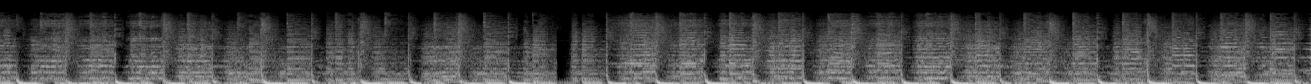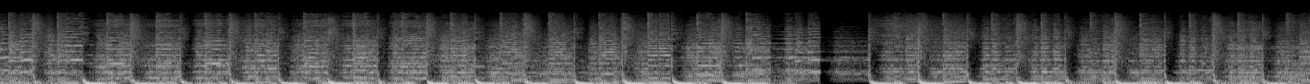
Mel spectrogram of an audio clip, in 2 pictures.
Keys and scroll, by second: 2.9 space, 19.0 ctrl+g, 20.7 2, 21.9 BackSpace, 22.0 BackSpace, 24.0-25.5 typing.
